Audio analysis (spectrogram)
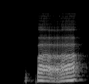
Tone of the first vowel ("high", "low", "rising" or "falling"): low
